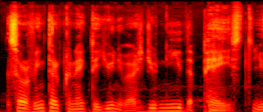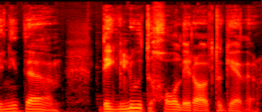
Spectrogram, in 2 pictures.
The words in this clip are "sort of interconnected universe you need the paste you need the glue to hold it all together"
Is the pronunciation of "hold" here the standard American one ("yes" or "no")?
yes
